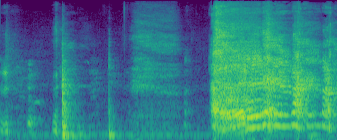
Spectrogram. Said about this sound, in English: Get over here. Come within my coughing distance.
